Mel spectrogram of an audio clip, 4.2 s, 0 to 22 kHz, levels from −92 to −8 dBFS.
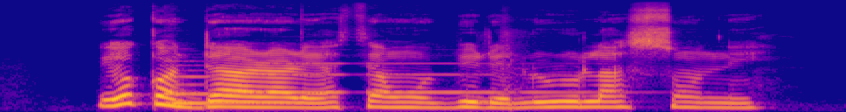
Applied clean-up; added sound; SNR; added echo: neural mask model RNNoise.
